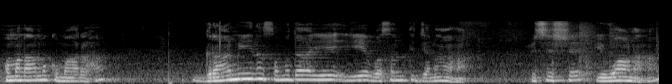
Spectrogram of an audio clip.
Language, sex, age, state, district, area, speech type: Sanskrit, male, 30-45, Andhra Pradesh, East Godavari, rural, spontaneous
